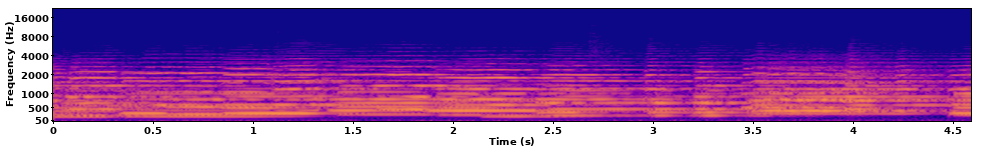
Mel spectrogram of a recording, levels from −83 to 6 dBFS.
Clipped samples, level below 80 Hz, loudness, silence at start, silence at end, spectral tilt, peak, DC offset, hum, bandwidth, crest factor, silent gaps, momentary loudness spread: under 0.1%; -64 dBFS; -22 LUFS; 0 s; 0 s; -8 dB/octave; -8 dBFS; under 0.1%; none; 6.2 kHz; 14 dB; none; 6 LU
